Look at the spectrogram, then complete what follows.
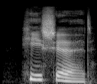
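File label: "he should", English, female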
